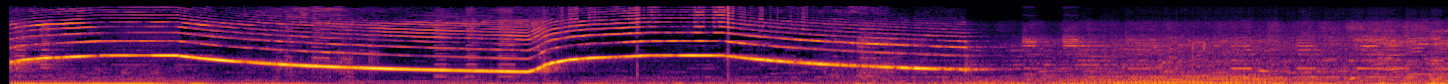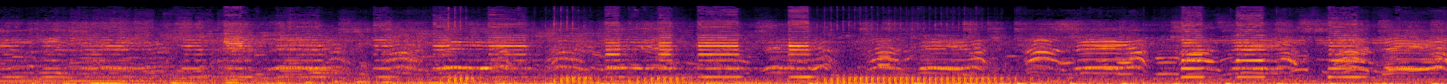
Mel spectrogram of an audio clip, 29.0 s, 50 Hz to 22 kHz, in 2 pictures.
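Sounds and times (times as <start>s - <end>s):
police siren wailing: 0.1s - 10.0s, 17.6s - 21.6s.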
